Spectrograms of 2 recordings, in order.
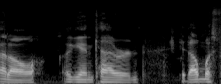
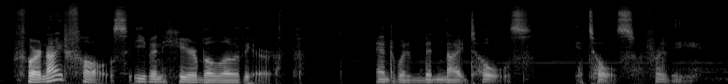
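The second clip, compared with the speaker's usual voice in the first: soft, hushed, murmured delivery; 5 dB quieter than usual. Game narrator voicing Halester addressing his contestants, in Halester's hushed voice. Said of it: "he says in like this hushed tone".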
